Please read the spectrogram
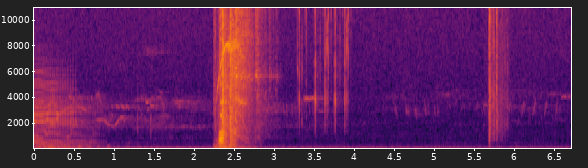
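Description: Cartoon sound effects: a beaming tone from a flying saucer fading out, then one loud swish with a low thud about two and a half seconds in, followed by a few light clicks and a single sharp tick.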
